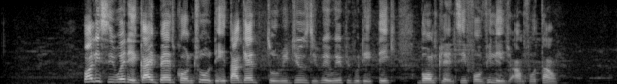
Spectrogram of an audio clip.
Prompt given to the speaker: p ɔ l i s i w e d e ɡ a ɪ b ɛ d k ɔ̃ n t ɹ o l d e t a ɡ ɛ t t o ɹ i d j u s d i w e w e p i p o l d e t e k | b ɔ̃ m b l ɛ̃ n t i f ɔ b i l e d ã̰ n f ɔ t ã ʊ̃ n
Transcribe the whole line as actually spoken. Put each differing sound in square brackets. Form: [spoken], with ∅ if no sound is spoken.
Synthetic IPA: p ɔ l i s i w e d e ɡ a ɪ b ɛ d k ɔ̃ n t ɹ o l d e t a ɡ ɛ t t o ɹ i d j u s d i w e w e p i p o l d e t e k | b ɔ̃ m [p] l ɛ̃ n t i f ɔ [v] i l e [d͡ʒ] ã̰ n f ɔ t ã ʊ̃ n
